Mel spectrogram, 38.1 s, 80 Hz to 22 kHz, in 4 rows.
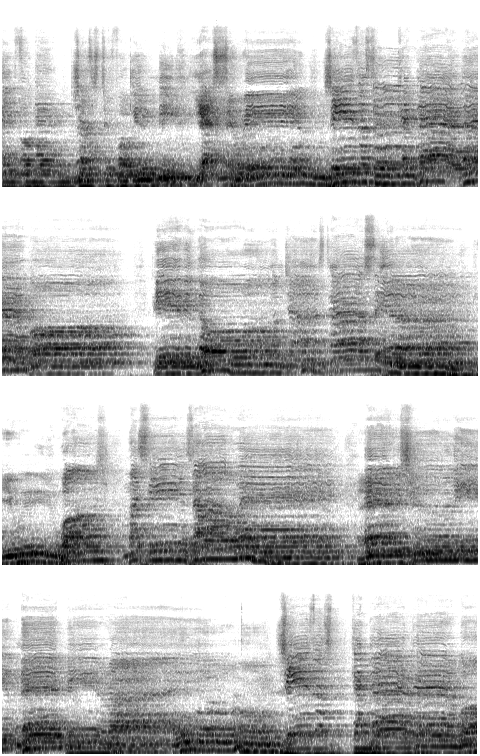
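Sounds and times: male a cappella group singing: 0.0s - 38.0s.

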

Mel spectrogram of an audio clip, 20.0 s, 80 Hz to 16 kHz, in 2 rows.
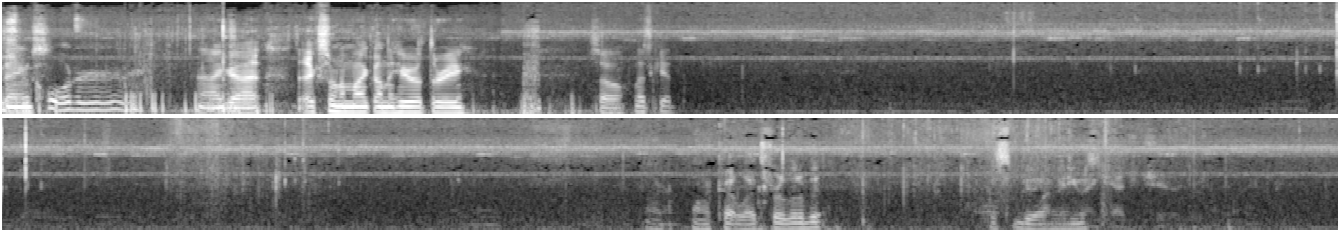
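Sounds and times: night insects chirring: 0.0s - 20.0s
sharp clicks: 9.2s - 10.8s.

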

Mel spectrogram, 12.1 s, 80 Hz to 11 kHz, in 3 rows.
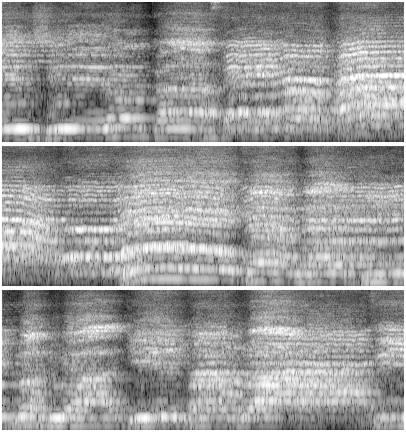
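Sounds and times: man singing into a microphone: 0.0s - 2.2s, 5.2s - 10.9s
congregation singing a hymn: 0.0s - 12.0s.

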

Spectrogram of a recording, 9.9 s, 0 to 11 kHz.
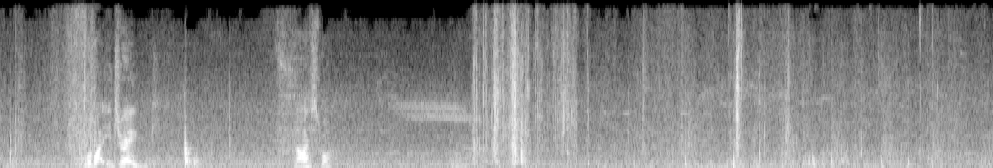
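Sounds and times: outdoor background noise: 0.0s - 9.9s
footsteps on pavement: 5.9s - 9.9s.

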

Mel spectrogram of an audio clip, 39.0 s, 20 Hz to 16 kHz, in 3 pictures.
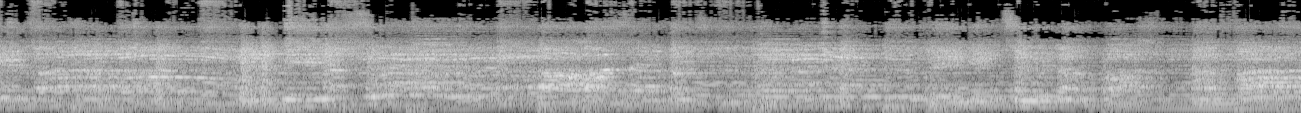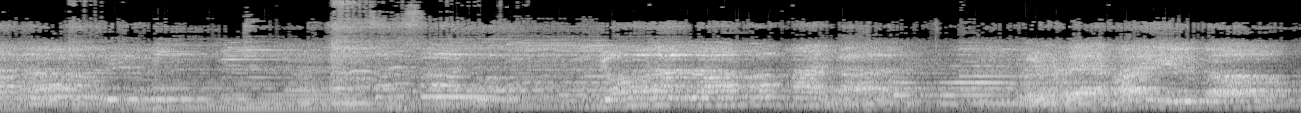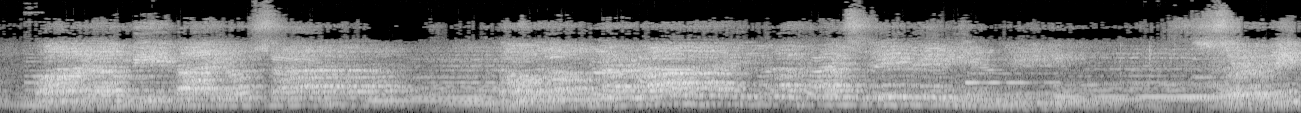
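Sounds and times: congregation singing: 0.0s - 39.0s
live band playing: 0.0s - 39.0s.

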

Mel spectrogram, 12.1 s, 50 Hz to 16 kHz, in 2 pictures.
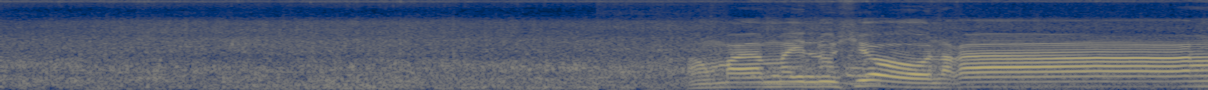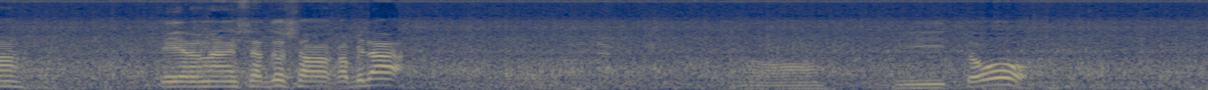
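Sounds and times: river flowing over rocks: 0.0s - 12.0s.

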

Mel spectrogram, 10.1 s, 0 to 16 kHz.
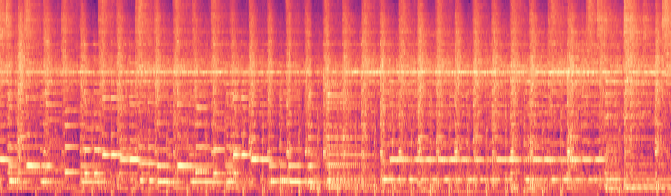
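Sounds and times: walking upright bass: 0.0s - 10.0s.

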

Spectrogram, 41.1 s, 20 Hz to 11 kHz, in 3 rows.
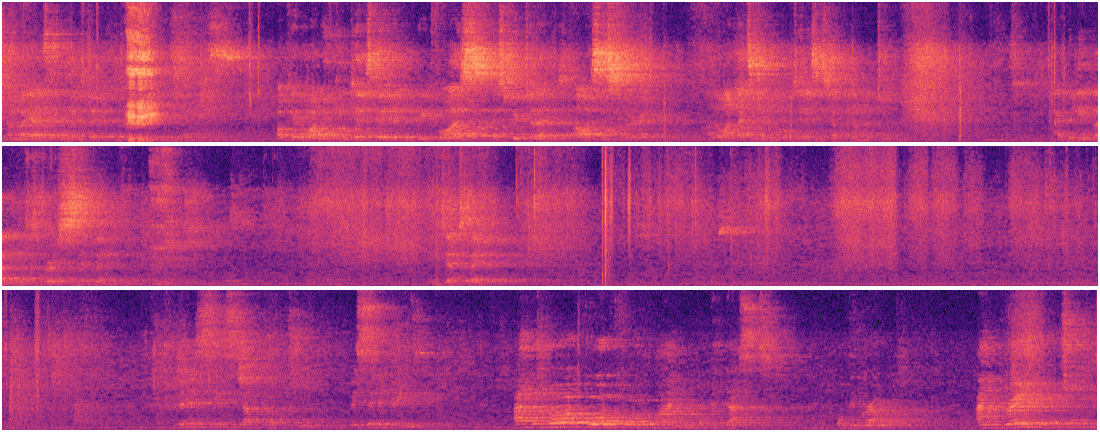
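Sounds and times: man speaking: 0.0s - 2.6s, 3.4s - 11.3s, 13.1s - 16.0s, 19.0s - 20.2s.

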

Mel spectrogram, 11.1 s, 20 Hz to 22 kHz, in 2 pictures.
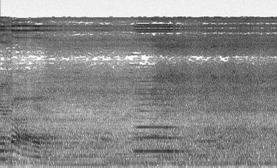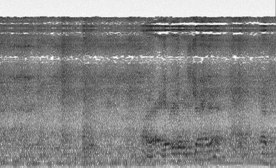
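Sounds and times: electronic start tone: 2.7s - 3.8s.

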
